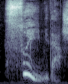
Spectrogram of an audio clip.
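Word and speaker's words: 쇠입니다 (岁): 우리 항상 깨지다 중국 발음은 쇠입니다.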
